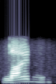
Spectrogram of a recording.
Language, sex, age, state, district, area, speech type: Odia, female, 60+, Odisha, Kandhamal, rural, conversation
